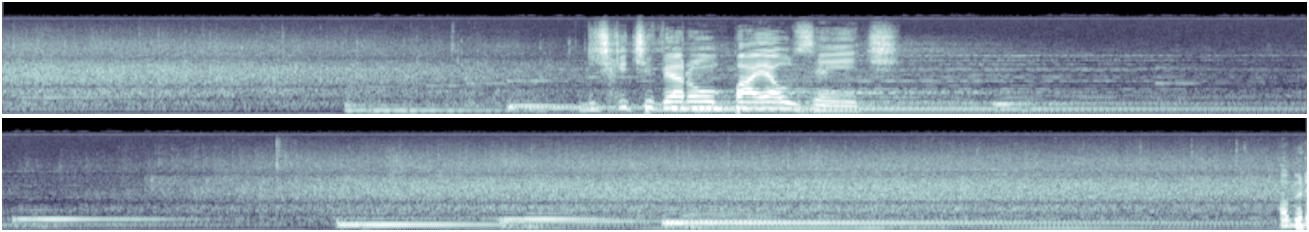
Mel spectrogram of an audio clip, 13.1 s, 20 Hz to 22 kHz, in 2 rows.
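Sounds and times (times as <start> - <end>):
faint rustling hiss: 0.0 - 13.0
soft background music: 0.0 - 13.0.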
